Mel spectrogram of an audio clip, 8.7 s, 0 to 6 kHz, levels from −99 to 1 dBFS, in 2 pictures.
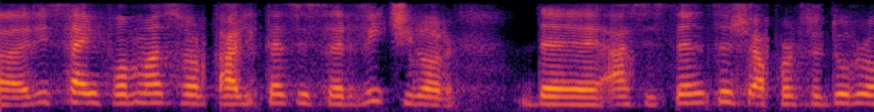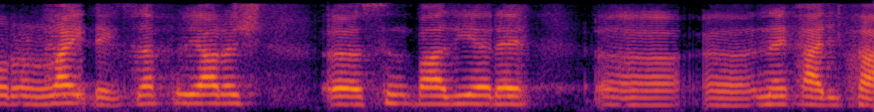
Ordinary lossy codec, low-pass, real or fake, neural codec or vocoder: AAC, 24 kbps; 5.4 kHz; fake; codec, 16 kHz in and 24 kHz out, 0.9 kbps, LongCat-Audio-Codec, fine tuned four codebook decoder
